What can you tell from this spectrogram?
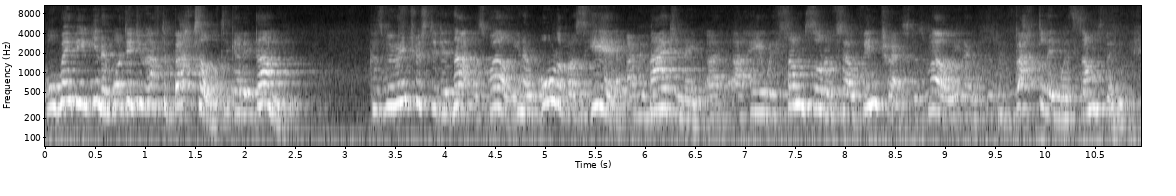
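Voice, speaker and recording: Amid noticeable background noise and audible room echo, a woman with a Sussex accent speaks fairly quickly at a high pitch with lively intonation. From southern England (Sussex). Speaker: event moderator. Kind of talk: panel discussion.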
